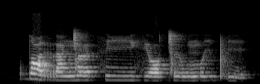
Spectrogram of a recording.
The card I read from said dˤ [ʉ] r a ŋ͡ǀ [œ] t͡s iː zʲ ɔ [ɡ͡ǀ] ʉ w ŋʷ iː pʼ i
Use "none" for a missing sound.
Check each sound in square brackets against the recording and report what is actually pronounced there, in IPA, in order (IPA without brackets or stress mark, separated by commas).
ʉ, œ, ǀ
